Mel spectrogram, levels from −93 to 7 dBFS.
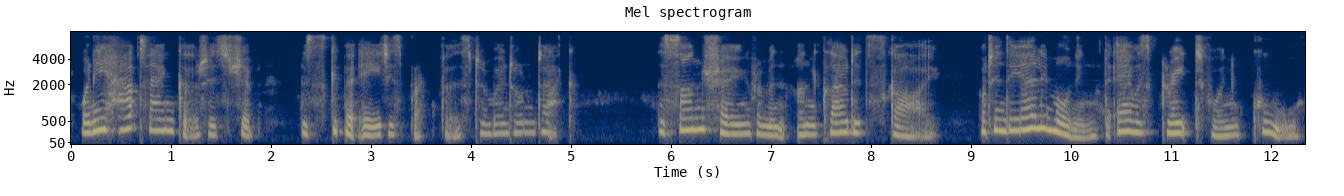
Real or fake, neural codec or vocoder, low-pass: fake; vocoder, 22.05 kHz, 80 mel bands, HiFi-GAN; 7.2 kHz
